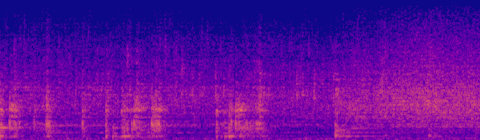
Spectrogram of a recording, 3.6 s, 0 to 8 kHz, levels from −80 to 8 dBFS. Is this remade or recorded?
recorded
